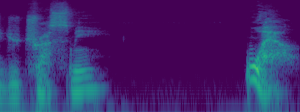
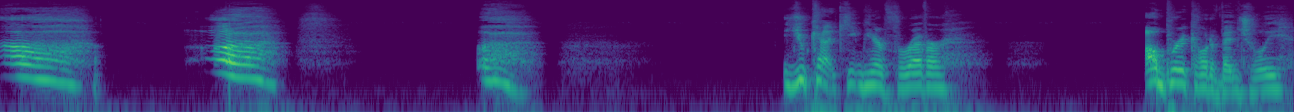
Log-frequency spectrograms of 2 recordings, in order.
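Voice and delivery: higher, louder, fast defiance between strained grunts; defiant boyfriend; 10 semitones higher, 12 dB louder than usual. Acted. Trapped boyfriend defying the demon, strained fast shout. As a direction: fight the bindings.

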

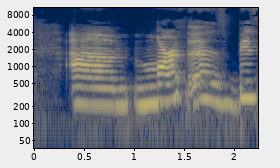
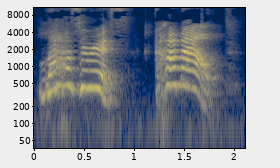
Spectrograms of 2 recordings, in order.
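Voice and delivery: much higher, louder commanding call; 10 semitones higher, 7 dB louder than usual. Retold or imitated. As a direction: call him out of the tomb with authority. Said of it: "And then in a loud voice".

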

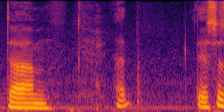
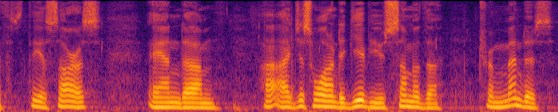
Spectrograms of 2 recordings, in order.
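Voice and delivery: usual speaking voice

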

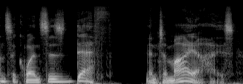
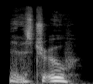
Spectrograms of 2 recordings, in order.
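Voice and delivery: plain reading voice

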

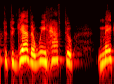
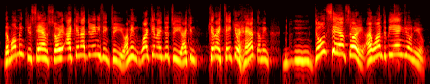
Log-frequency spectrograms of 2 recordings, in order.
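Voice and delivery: higher, louder, fast, mock-annoyed; mock frustration; 5 semitones higher, 7 dB louder than usual. Angry coworkers retold, hammed-up frustration. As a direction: play the disarmed angry person, hammed up. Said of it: "Because they say".

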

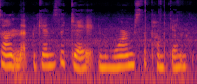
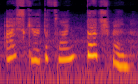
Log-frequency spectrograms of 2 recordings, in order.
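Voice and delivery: higher, louder exclamation; excited cry; 6 semitones higher, 5 dB louder than usual. A narrator's reading. SpongeBob boasting of scaring the Dutchman, crying out. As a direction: crow it in storybook triumph. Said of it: "cried SpongeBob".

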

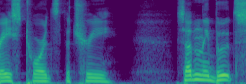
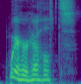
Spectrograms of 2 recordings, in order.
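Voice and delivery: raised, nervy retort; shaky voice; 6 semitones higher, 4 dB louder than usual. A narrator's reading. Boots clinging in the tree to Bruno, shaky. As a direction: answer shakily, pitch up. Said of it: "a shaky voice replied".

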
